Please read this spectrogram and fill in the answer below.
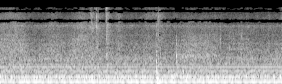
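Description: Steady electrical hum, with a few faint clicks and one sharper tap about two and a half seconds in as hands handle the plastic bag and foam packaging tray.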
